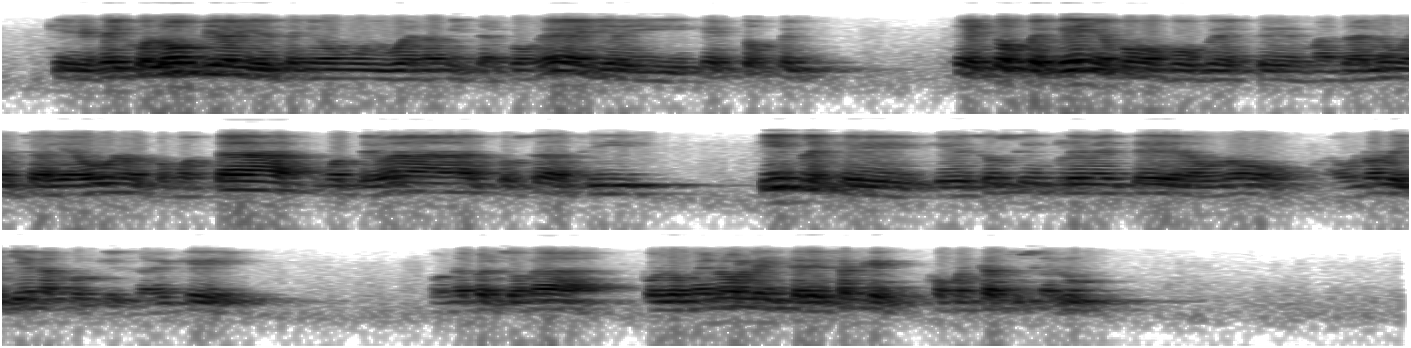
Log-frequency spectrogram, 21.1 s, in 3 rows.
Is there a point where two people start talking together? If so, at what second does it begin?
none

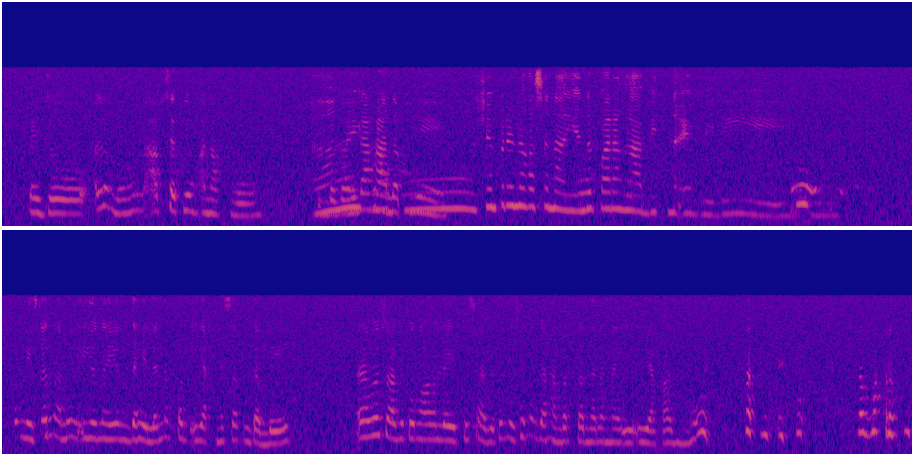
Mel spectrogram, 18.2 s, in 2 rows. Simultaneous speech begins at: 3 s

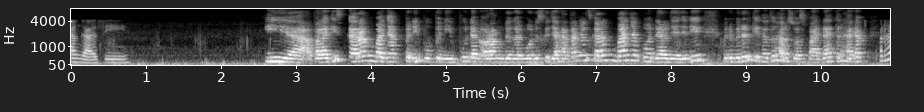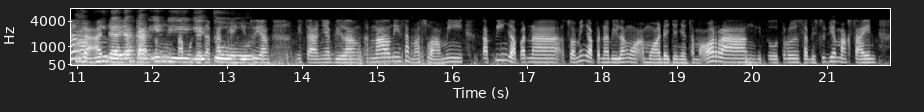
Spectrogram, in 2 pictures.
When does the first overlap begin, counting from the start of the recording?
11 s

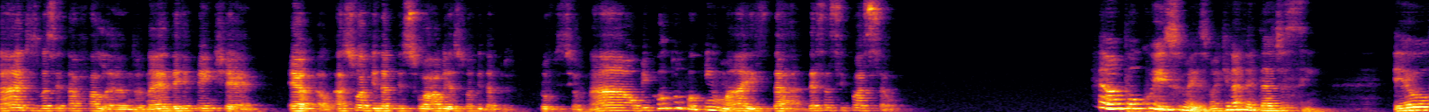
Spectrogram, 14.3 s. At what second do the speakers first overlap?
none

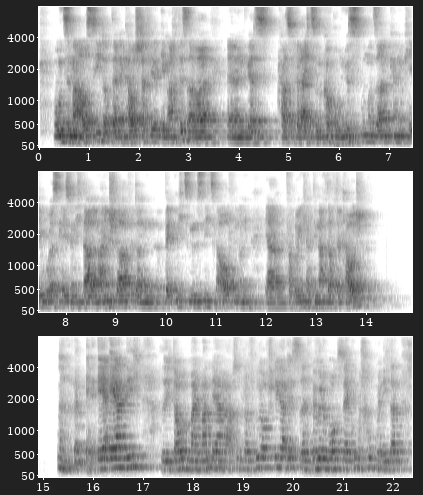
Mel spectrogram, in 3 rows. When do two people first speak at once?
none

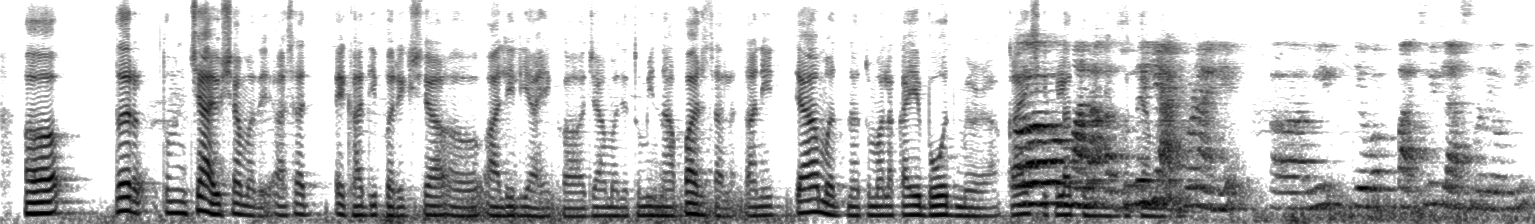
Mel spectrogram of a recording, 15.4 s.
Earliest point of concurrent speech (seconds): 10 s

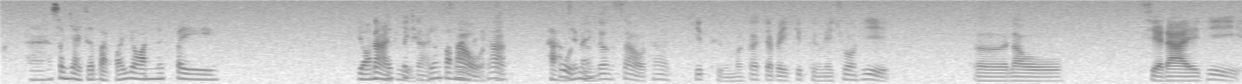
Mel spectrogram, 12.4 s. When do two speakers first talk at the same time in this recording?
4 s

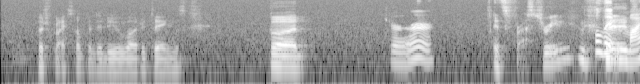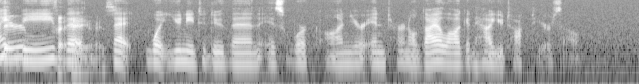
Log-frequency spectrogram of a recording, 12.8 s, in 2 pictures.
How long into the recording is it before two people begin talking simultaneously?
6 s

